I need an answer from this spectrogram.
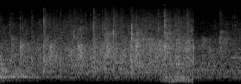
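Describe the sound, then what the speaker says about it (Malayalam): An audience applauds at a school annual day celebration, a full, steady crowd of clapping hands that fills the hall, slightly dipping near the end. "ഒരു വലിയ കയ്യടി കൊടുക്കാം"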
